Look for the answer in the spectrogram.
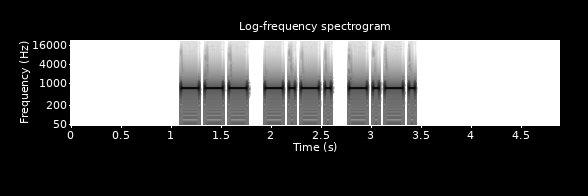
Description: Morse code, heard as a keyed tone, about 20 wpm, 700 Hz. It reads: OCC
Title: Build A Word - 1 Letter At A Time - 5-Letter Words - 20wpm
